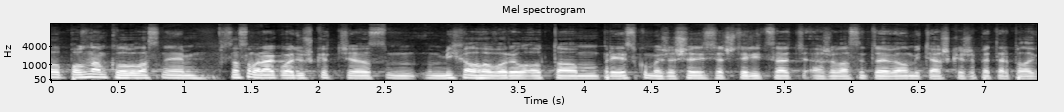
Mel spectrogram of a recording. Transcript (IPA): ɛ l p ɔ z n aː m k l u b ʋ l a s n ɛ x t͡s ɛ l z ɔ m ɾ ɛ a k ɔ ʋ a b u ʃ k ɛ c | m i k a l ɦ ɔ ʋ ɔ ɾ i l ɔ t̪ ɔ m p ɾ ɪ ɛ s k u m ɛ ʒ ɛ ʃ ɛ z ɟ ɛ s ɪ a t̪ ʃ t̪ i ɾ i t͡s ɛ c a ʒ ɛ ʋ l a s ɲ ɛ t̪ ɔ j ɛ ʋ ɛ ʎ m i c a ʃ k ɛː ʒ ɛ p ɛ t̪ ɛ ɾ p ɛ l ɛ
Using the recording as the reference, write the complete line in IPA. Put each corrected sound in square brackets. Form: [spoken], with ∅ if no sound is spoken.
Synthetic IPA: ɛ l p ɔ z n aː m k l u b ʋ l a s [ɲ] ɛ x t͡s ɛ l [s] ɔ m ɾ ɛ a [ɡ] ɔ ʋ a [ɟ] u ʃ k ɛ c | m i [x] a l ɦ ɔ ʋ ɔ ɾ i l ɔ t̪ ɔ m p ɾ ɪ ɛ s k u m ɛ ʒ ɛ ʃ ɛ z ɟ ɛ s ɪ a t̪ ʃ t̪ i ɾ i t͡s [a] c a ʒ ɛ ʋ l a s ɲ ɛ t̪ ɔ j ɛ ʋ ɛ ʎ m i c a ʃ k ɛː ʒ ɛ p ɛ t̪ ɛ ɾ p ɛ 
